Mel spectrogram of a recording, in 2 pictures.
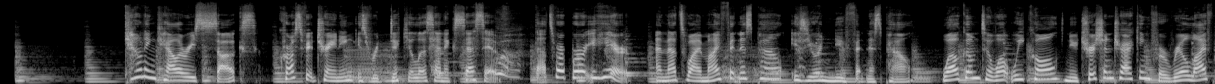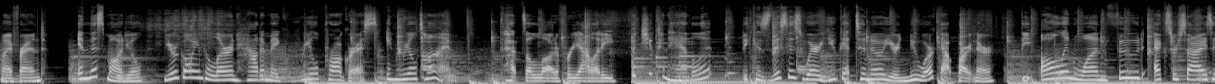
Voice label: E-Learning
